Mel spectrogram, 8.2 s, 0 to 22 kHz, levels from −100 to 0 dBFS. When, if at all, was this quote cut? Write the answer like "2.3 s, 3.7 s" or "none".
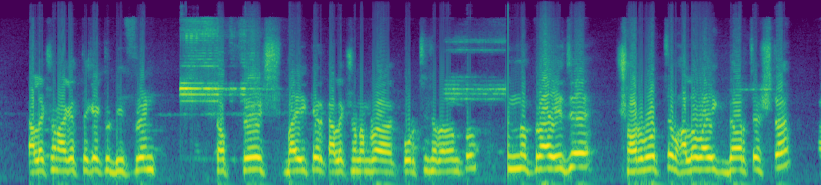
5.1 s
